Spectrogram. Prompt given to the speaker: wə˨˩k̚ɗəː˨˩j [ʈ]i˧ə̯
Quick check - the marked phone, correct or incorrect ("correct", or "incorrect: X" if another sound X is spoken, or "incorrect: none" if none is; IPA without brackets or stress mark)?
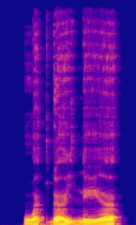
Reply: incorrect: n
